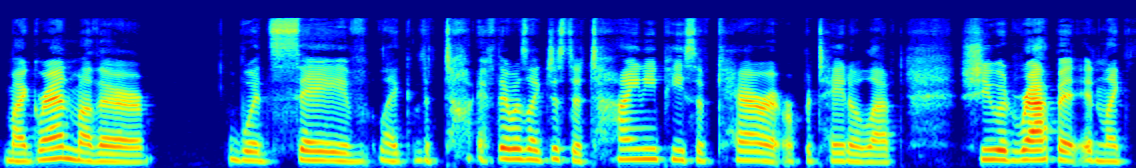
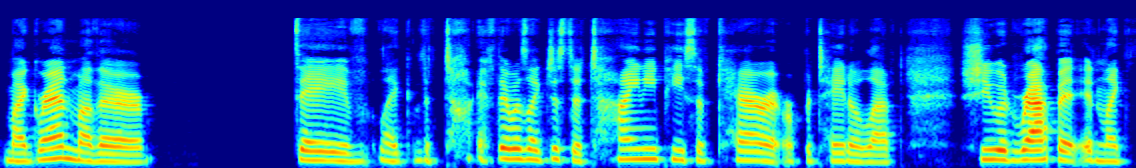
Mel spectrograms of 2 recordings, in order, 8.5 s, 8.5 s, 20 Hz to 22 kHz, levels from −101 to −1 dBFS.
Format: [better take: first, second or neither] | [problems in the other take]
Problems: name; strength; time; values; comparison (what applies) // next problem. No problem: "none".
first | audio cutting out; at 1.5 s for 0.5 s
